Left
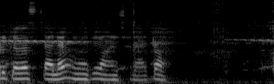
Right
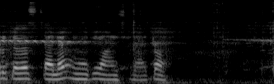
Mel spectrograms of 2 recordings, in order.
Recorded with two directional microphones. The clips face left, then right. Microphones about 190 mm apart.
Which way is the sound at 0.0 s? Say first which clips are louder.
Left 1 dB; 15° left (ahead or behind).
